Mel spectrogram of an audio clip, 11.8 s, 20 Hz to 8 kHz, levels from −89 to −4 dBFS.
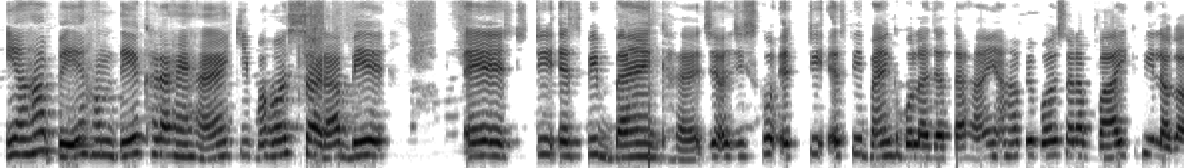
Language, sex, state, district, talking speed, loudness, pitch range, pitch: Hindi, female, Bihar, Sitamarhi, 130 wpm, -14 LUFS, 230-275 Hz, 250 Hz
